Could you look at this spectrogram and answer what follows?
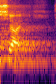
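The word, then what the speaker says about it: shirt: तिथि क्या है एडमायब्रांड यदि किसी वर्ड में आई के बाद आर हो तो आपको आई को अ प्रोनाउंस करना है फॉर एग्जांपल शर्ट शर्ट में आप देख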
